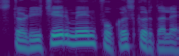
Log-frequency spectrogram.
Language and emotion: Goan Konkani, neutral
